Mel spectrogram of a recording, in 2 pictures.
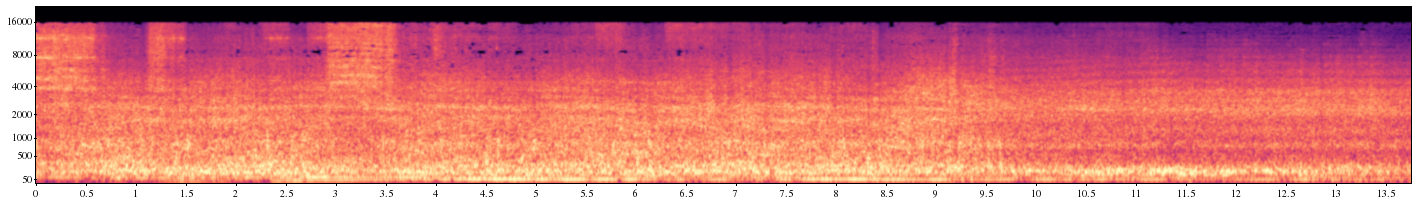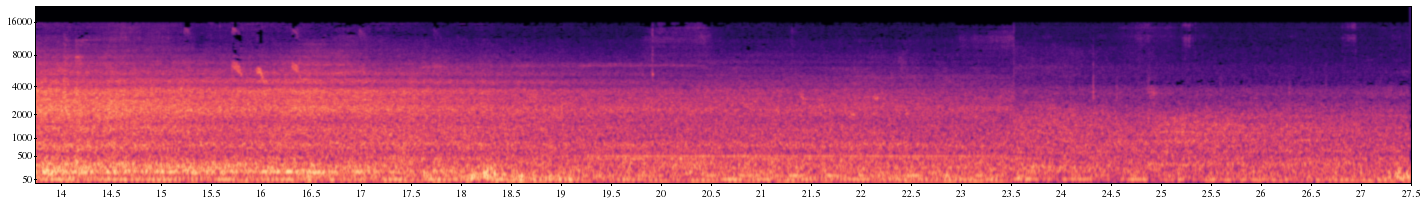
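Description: A passenger train running close past the platform, its wheels clattering on the rails. The noise is loud for the first dozen seconds, then fades steadily as the train draws away.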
